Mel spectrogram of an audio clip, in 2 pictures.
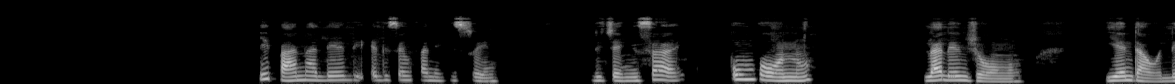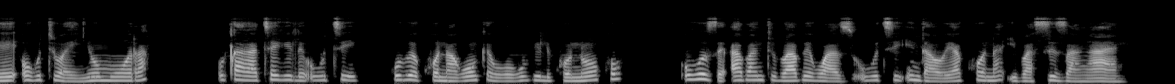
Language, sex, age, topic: North Ndebele, female, 36-49, health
